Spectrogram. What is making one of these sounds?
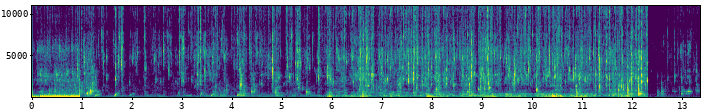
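Water gushes from a pipe and splashes into a hollow bamboo tube.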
